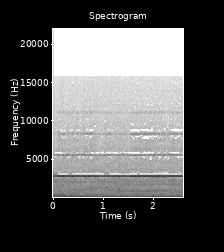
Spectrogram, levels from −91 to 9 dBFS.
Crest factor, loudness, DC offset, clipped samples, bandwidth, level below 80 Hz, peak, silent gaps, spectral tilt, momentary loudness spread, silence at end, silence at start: 10 dB; -19 LUFS; under 0.1%; under 0.1%; 14 kHz; -26 dBFS; -10 dBFS; none; -3.5 dB/octave; 3 LU; 0 s; 0 s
